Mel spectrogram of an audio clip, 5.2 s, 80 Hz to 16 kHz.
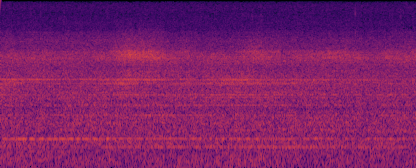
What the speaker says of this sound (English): We'll zoom in to the Delta Airlines 737.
